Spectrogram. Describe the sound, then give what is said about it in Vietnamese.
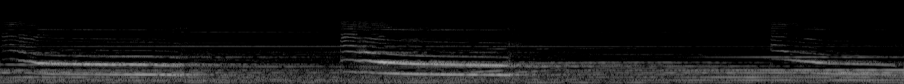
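A cat meows loudly behind the house: three long, drawn-out yowls, each starting high and sliding down in pitch, spaced a few seconds apart over faint background noise. “Bất thình lình, lúc này thì ngay phía sau nhà gần lắm, tiếng mèo lại kêu như muốn dọn cả người.”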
